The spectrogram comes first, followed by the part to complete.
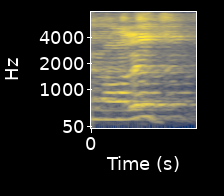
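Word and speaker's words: knowledge: नहीं अब लिख रहे नॉलेज अब लिख रहे नलेज के एन ओ डब् एल ई डी जी ई शुरू कर रहे के से लिखना लेकिन पढ़ रहे न से तो इंग्लिश में साइलेंट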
